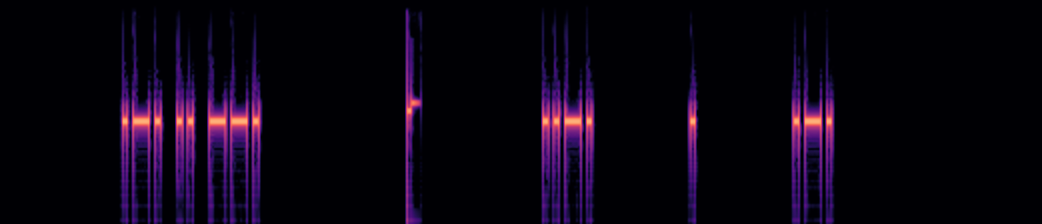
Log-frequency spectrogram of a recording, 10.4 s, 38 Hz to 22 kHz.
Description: Morse code, heard as a keyed tone, about 22 wpm, spaced as for 11 wpm, 700 Hz. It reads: RIG FER
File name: Top 20 QSO Elements - 6x Character Spacing - 22wpm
